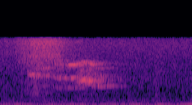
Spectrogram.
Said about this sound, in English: I'm pretty sure it's a cat.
